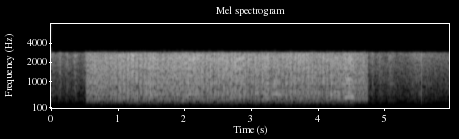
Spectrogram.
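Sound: radio transmission static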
